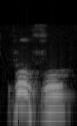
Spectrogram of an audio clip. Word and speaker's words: vovô: o Tim fechado você vovô caratê então repare quando eu falo vovô e vovó tá vovó acento agudo timbre aberto vovô assento circunflexo ele tem um timbre fechado então gravem bem essa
